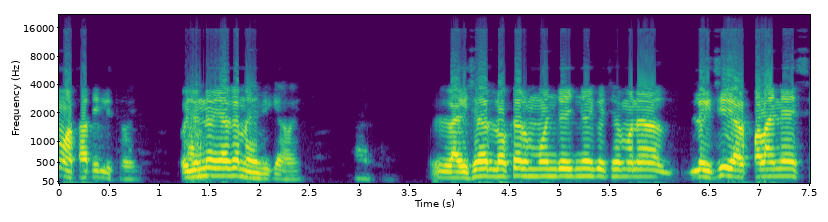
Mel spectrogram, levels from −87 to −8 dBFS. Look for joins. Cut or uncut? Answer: uncut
